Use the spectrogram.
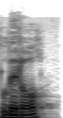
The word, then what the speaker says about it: little: When you see TLE or TTLE, phonetically the T is between vowels. And for this reason, the T changes to a fast D in American pronunciation. That's why we do not say little, we say little. And we do not say bottle, we say bottle. So this is a little bottle.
